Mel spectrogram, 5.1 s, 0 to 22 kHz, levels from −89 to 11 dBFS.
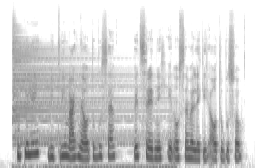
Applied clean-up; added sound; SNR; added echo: none; Crash cymbal; 13 dB; none.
